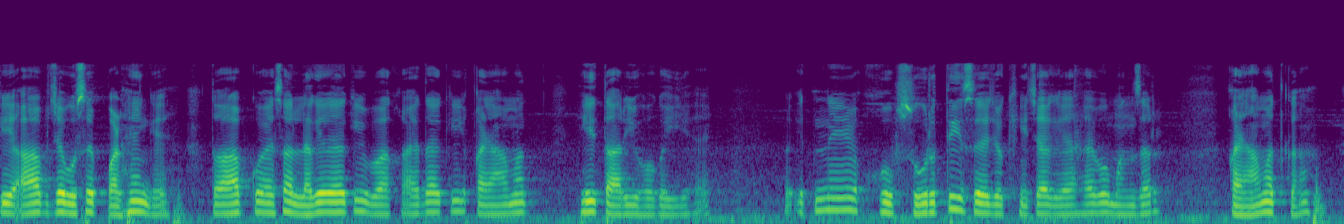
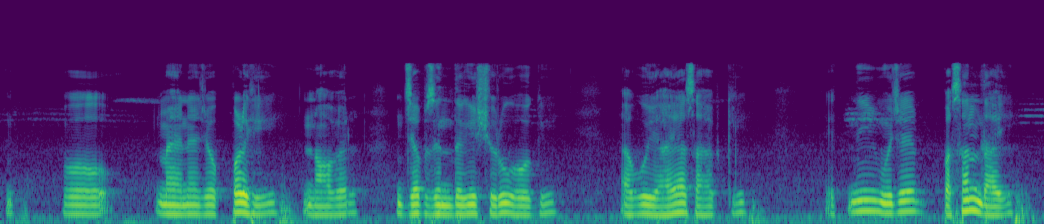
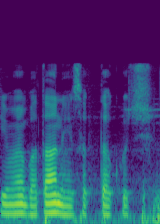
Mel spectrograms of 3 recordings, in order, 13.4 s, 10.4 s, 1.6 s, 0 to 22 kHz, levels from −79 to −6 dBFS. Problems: none marked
